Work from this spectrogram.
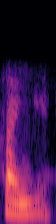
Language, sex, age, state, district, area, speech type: Punjabi, female, 60+, Punjab, Fazilka, rural, conversation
